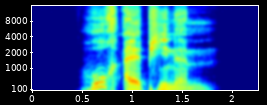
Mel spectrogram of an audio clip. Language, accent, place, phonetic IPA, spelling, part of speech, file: German, Germany, Berlin, [ˈhoːxʔalˌpiːnəm], hochalpinem, adjective, De-hochalpinem.ogg
- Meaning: strong dative masculine/neuter singular of hochalpin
